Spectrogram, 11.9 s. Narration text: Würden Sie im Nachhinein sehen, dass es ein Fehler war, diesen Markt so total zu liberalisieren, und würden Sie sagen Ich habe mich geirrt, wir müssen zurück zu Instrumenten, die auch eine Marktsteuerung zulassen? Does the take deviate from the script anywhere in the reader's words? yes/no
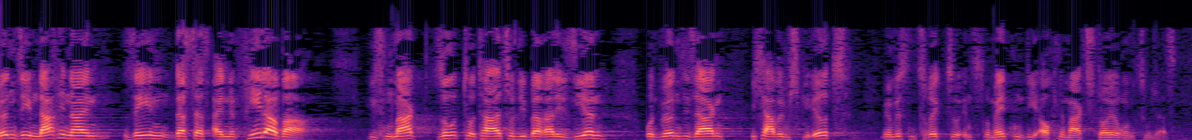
no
